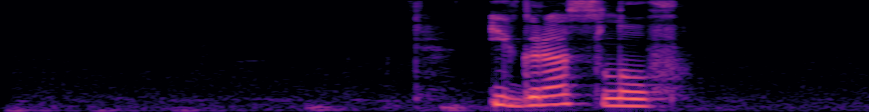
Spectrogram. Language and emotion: Russian, neutral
